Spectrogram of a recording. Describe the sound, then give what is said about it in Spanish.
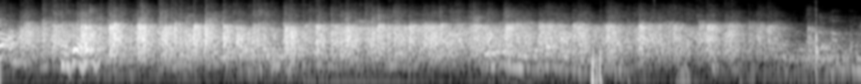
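Audience applause welcoming a speaker to a talk on art therapy: a dense, steady wash of many hands clapping that holds at an even level through the whole clip and eases slightly near the end. “¡Un aplauso!”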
